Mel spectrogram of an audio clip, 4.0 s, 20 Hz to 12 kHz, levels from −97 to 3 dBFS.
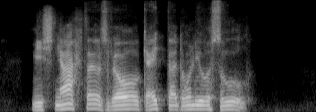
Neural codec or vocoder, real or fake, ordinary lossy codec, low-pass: codec, 24 kHz, 1 kbps, SNAC; fake; Opus, 16 kbps; 10.8 kHz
